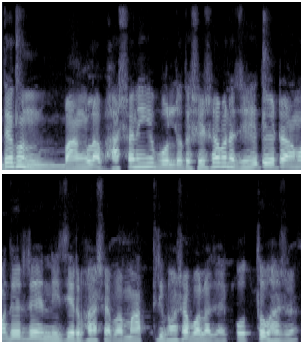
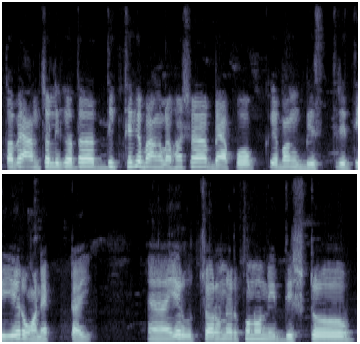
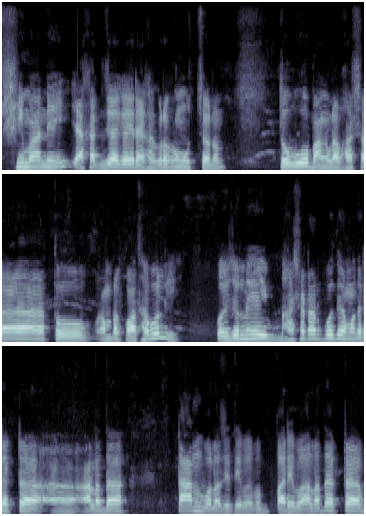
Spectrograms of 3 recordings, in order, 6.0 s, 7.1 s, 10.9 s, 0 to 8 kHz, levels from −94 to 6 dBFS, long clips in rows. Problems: background sounds at intervals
